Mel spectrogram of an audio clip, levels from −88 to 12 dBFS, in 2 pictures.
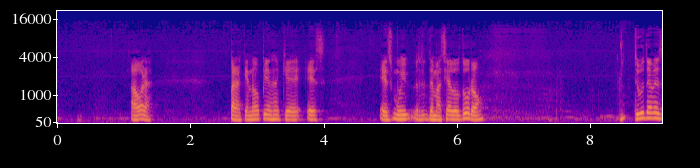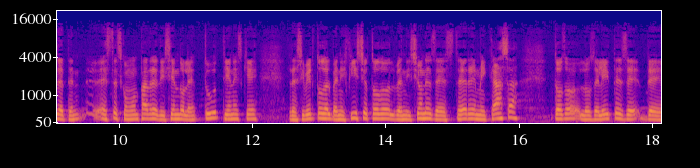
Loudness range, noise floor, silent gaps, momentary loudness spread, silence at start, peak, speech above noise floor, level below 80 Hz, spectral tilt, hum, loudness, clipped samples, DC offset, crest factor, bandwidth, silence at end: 5 LU; -52 dBFS; none; 8 LU; 1.1 s; -2 dBFS; 33 dB; -58 dBFS; -6.5 dB/octave; none; -20 LUFS; under 0.1%; under 0.1%; 20 dB; 14 kHz; 0 s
